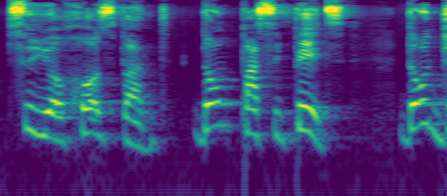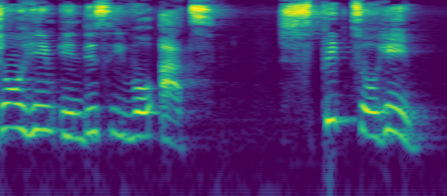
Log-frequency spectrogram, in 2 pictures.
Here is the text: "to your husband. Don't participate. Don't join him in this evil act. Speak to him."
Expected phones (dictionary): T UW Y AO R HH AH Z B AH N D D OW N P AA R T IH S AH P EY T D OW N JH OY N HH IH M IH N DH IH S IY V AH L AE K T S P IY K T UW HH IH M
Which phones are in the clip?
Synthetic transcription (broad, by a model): T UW Y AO HH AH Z B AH N D D OW N P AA S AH P EY T D OW N JH OY N HH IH M IH N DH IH S IY V AH L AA T S P IY K T UW HH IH M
